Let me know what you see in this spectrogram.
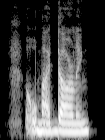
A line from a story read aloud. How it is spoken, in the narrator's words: she begged him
